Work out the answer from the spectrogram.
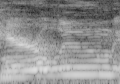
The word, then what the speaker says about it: heirloom: Oh, a heirloom. It's always not hair, like hair.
